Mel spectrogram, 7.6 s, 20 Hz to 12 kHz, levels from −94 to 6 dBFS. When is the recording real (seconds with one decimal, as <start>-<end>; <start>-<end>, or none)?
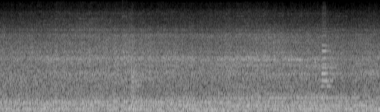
0.0-0.9; 3.5-7.6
